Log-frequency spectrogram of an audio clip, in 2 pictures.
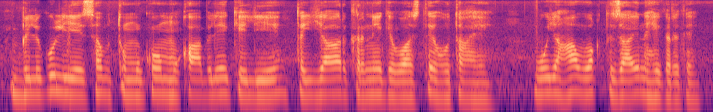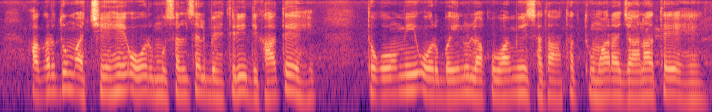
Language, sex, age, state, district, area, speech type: Urdu, male, 18-30, Uttar Pradesh, Muzaffarnagar, urban, read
